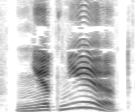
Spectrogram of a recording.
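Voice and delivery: sharp, sharply protesting tone. The detective cuts in, refusing the suggestion: sharp objection. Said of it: "резко возразил он".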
